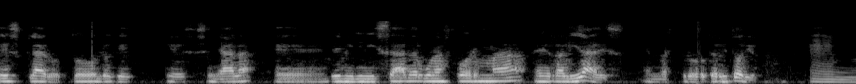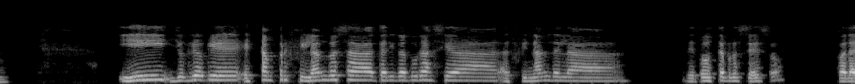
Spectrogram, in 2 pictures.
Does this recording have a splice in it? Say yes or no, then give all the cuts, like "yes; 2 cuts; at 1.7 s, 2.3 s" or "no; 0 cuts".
yes; 1 cut; at 8.0 s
